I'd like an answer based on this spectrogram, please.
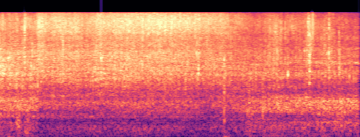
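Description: Thin marinated asada steak sizzling in a cast iron skillet over a camp stove: a steady frying hiss.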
